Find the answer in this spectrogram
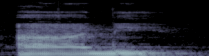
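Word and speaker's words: אני: So once again, what is I? Ani. Aleph, nun, yod. Ani.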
